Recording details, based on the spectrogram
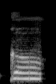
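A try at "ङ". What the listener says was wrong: नहीं, ये अंतिम का वर्ग में सबसे लास्ट वाला। गा तो तीसरा है, गा का गा।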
